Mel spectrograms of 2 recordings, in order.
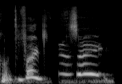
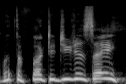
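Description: First: Much higher mock startled retort; startled indignant yelp. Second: Higher, sharp mock comeback; mock indignant snap. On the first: Cop startled by a yell from behind, mock startled retort. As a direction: spin round, caught off guard. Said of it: "you turn around and be like". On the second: Cop snapping back at a rude driver, hammed-up indignation. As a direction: fire back a hammed-up challenge. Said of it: "And I'd be like".

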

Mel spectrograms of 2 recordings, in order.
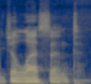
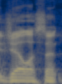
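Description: First: "Jellicent" as juh-LESS-ent; other people's pronunciation. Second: "Jellicent" as JELL-ih-sent; own pronunciation. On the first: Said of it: "I've heard people say Jellicent". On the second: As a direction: stress the first syllable of "Jellicent". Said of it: "But I say Jellicent too". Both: Shown as a demonstration.

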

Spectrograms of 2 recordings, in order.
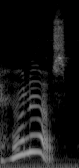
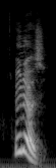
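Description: First: "Who knows?" soft and high, rising at the end; a coy whispered-up "Who knows?"; teasing rise. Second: "who knows?" high and falling, a sing-song; a bouncy, falling "who knows?"; playful repeat. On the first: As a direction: tease it like a secret. Teasing a future episode. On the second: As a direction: toss it off playfully. Repeats the tease. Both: Real, not acted.

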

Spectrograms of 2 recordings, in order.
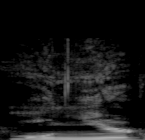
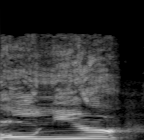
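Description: First: Mjolnir said as "monjeer"; mispronounced Mjolnir. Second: Mjolnir shouted high as "MOAN-ner"; corrected Mjolnir. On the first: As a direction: say Mjolnir as "MON-yeer". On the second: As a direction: yell Mjolnir as "moaner", high. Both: Real, not acted. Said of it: "You said it wrong".

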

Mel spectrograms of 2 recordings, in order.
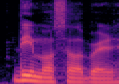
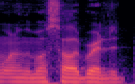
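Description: First: "the" stressed as a full "thee"; emphatic "the", marking it as the only one. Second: Said in the usual way. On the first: Real, not acted. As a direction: correct yourself by leaning on "the". Corrects "one of" to "the.

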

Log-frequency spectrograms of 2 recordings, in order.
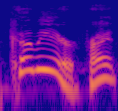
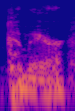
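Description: First: Bright, high, friendly come here; friendly invite. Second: Low, hushed creepy beckon; a low creepy beckoning whisper of come here. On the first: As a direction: call them over warmly and high. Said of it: "That's better, okay?". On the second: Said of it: "That's not what I mean". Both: Shown as a demonstration.

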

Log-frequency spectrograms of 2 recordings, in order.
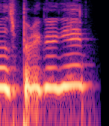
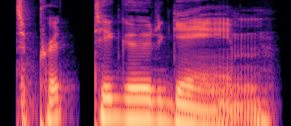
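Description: First: High-pitched squeaky take. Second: Said in the usual way. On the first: Shown as a demonstration.

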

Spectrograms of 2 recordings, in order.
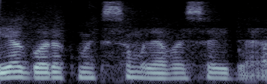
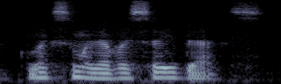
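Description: First: Rushed, worried inner question; fast worried wondering; anxious thought. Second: Softer, sinking repeat of the question; softly repeated worry; quiet worried repeat. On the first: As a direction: blurt the worry out fast. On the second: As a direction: mutter it again to yourself. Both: Retold or imitated. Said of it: "e eu falei".

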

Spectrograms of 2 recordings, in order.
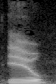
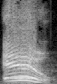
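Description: First: Said in the usual way. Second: High, loud disgusted yell. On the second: Retold or imitated. Cook yelling at a coworker at the window, disgusted shriek. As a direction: shriek it in revulsion. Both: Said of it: "all I would yell at her".

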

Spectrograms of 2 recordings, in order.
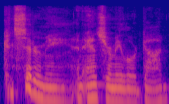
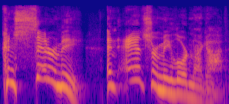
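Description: First: Mild, lowered casual read; imitating a sleepy coffee-time reading; soft, unbothered morning-coffee prayer; polite morning reading. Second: Loud, high desperate cry; shouting, pleading prayer with a high pitch; screaming plea. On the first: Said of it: "with our little cup of coffee and we go". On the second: Shown as a demonstration. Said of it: "This is screaming".

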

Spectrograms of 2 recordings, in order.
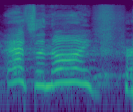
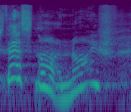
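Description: First: High, very drawn-out Australian bushman imitation; playful Aussie hero's boast; Nick Dundee. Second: Soft, slow, high Australian bushman imitation; hushed playful Aussie film quote; Nick Dundee. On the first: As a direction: stretch the catchphrase out proudly. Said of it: "And he's like". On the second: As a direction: toss off the catchphrase quietly, stretched out. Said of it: "All of a sudden he goes".

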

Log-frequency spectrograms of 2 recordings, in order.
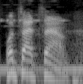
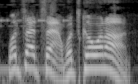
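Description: First: Said in the usual way. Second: Higher and louder, startled; suddenly alarmed, demanding. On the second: Real, not acted. Host startled by a noise during the radio show, alarmed and louder.

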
